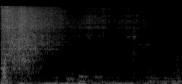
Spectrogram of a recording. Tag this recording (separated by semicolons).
liquid; cooking; cigarette; water; sizzle; fizzle; simmer; crackle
